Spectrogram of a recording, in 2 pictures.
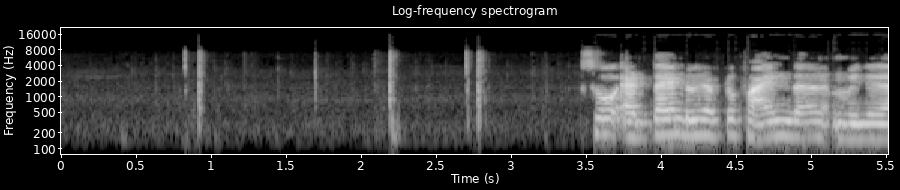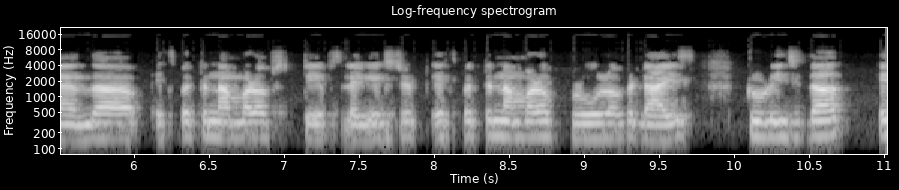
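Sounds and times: quiet keyboard keystrokes: 0.7 - 1.0, 2.1 - 2.9.

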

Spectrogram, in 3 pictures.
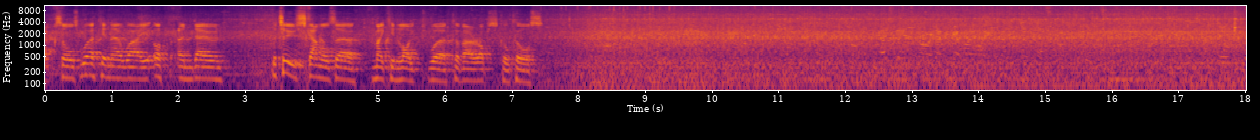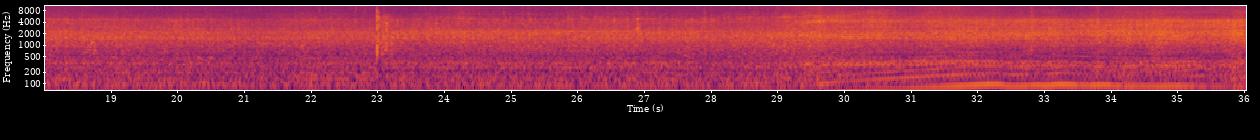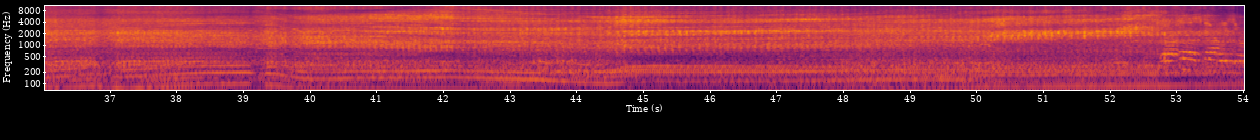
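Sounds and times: truck engines working under load: 0.0 - 54.0.

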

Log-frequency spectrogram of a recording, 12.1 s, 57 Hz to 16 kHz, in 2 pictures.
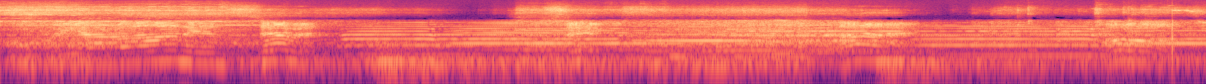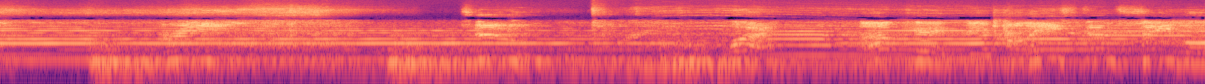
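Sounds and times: trailer music from television: 0.0 - 12.0.

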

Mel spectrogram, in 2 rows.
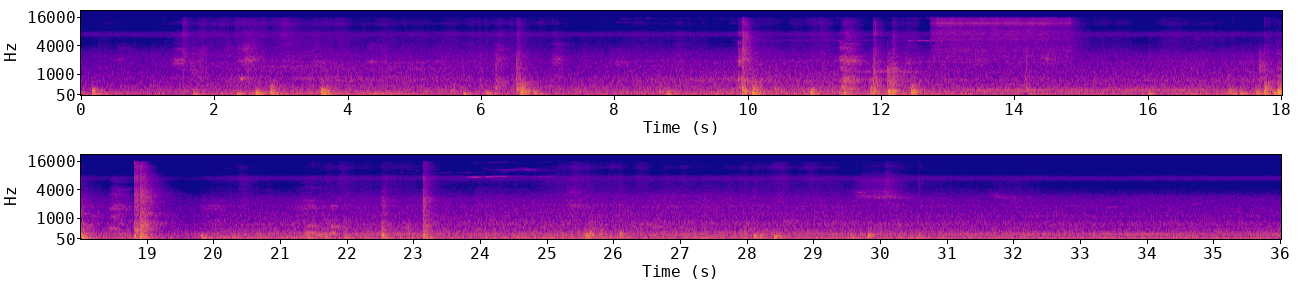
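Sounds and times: faint steady hum: 0.0 - 36.0
bodies thudding on concrete floor: 0.1 - 0.6, 1.4 - 12.9, 15.9 - 20.2, 21.6 - 23.6, 25.3 - 30.7.

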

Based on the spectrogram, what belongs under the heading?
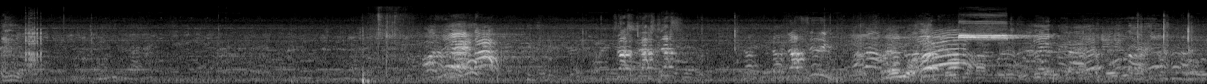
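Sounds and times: football kick thud: 3.6 - 4.0.

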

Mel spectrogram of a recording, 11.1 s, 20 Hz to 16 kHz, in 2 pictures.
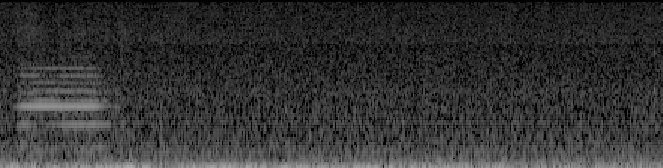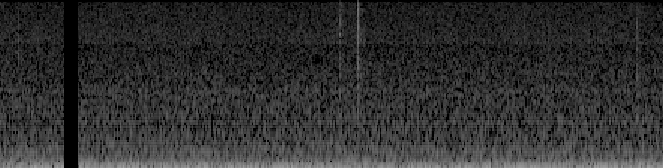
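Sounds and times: faint high-pitched tone: 0.0 - 1.1
low background hum: 0.0 - 11.0.

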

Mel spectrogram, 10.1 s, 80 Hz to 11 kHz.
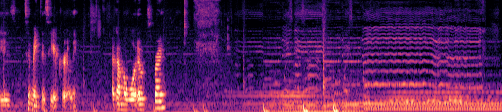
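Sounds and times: background music: 0.0 - 10.0
water spray bottle hiss: 3.7 - 4.6.

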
